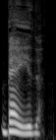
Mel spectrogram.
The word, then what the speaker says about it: bathe: 这个用法一般出现在英式英语当中，在美式英语里更常用 bathe。末尾多了一个 e，发音也发生了变化。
